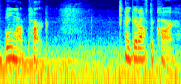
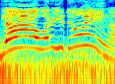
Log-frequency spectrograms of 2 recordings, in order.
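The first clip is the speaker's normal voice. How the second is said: very high, wailed exclamation; incredulous outcry; 12 semitones higher, slower than usual. Acted. Woman exclaims at a would-be kidnapper's scheme, incredulous wail. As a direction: launch a drawn-out squeal of disbelief.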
